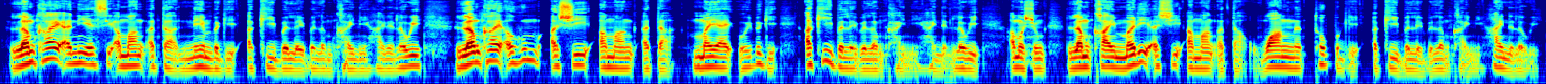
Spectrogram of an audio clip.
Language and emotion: Manipuri, neutral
